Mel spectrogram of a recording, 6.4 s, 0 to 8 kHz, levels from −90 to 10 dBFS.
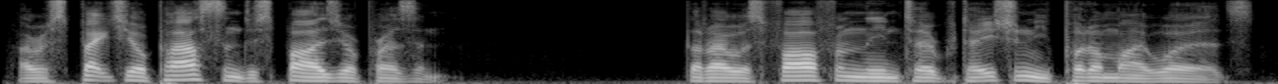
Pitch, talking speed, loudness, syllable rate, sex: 110 Hz, 190 wpm, -18 LUFS, 5.6 syllables/s, male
